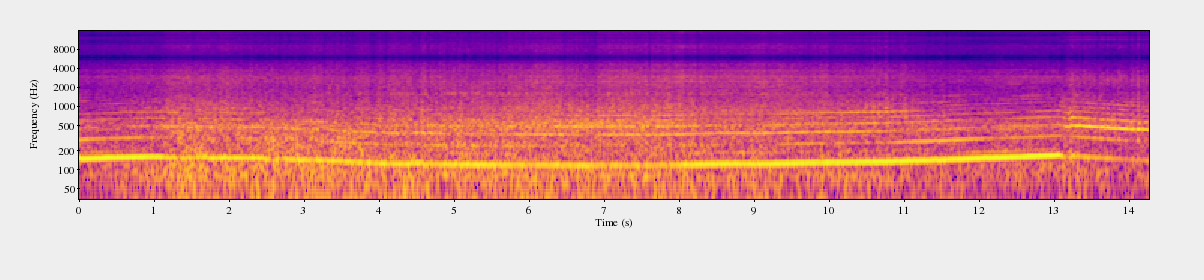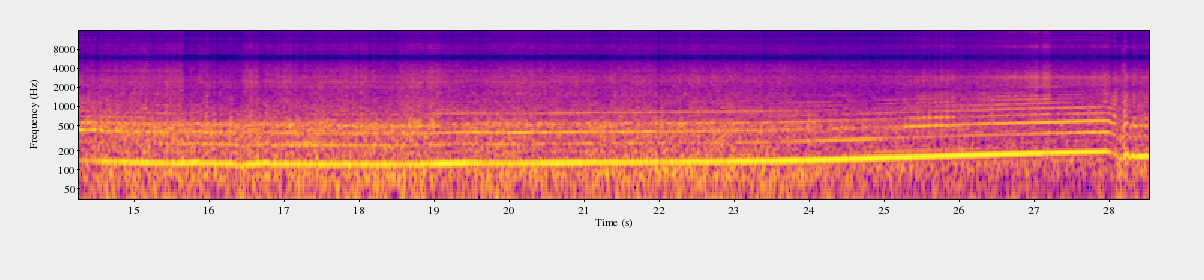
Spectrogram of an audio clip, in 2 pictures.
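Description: Formula Enterprise single-seat race car's engine heard onboard at speed: long pulls whose pitch climbs slowly, with a sharp drop in pitch about 13 seconds in and again near the end, over a steady hiss.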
